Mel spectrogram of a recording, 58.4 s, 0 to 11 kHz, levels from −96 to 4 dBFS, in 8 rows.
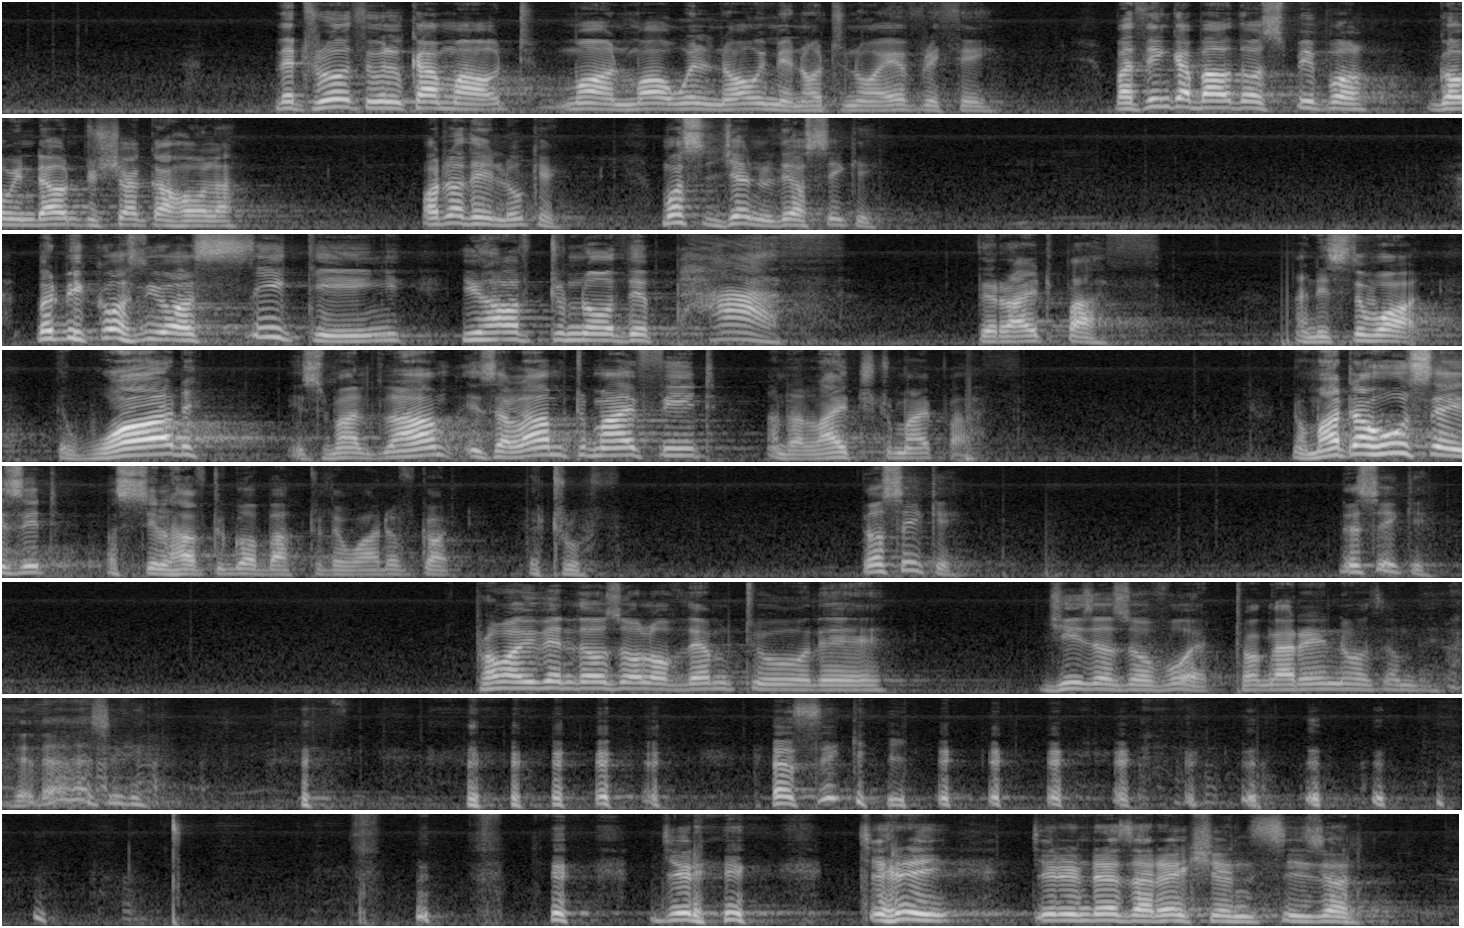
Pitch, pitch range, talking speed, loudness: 160 Hz, 135-190 Hz, 115 wpm, -23 LUFS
